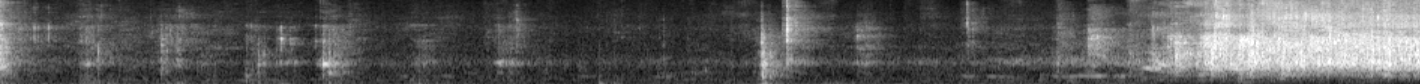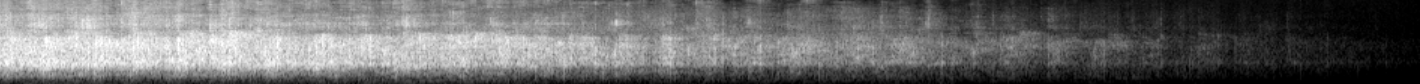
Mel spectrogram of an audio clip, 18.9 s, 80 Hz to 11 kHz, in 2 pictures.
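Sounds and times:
audience applauding: 7.2s - 17.8s.

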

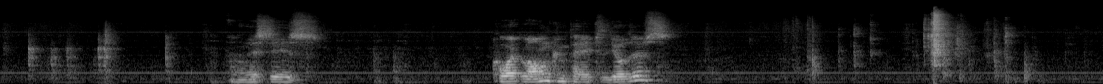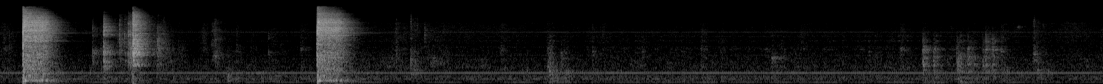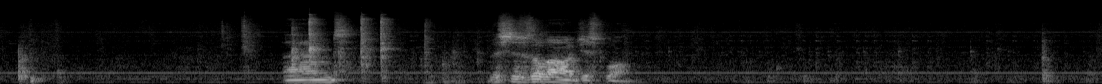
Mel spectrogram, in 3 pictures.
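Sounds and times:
silenced air rifle shots: 11.3s - 11.6s, 14.2s - 14.6s.

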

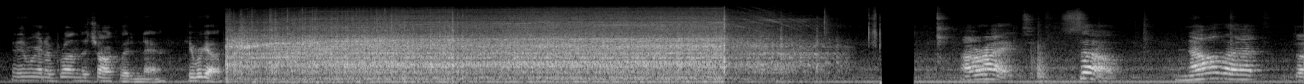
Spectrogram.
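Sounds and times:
food processor chopping: 2.3s - 8.6s.

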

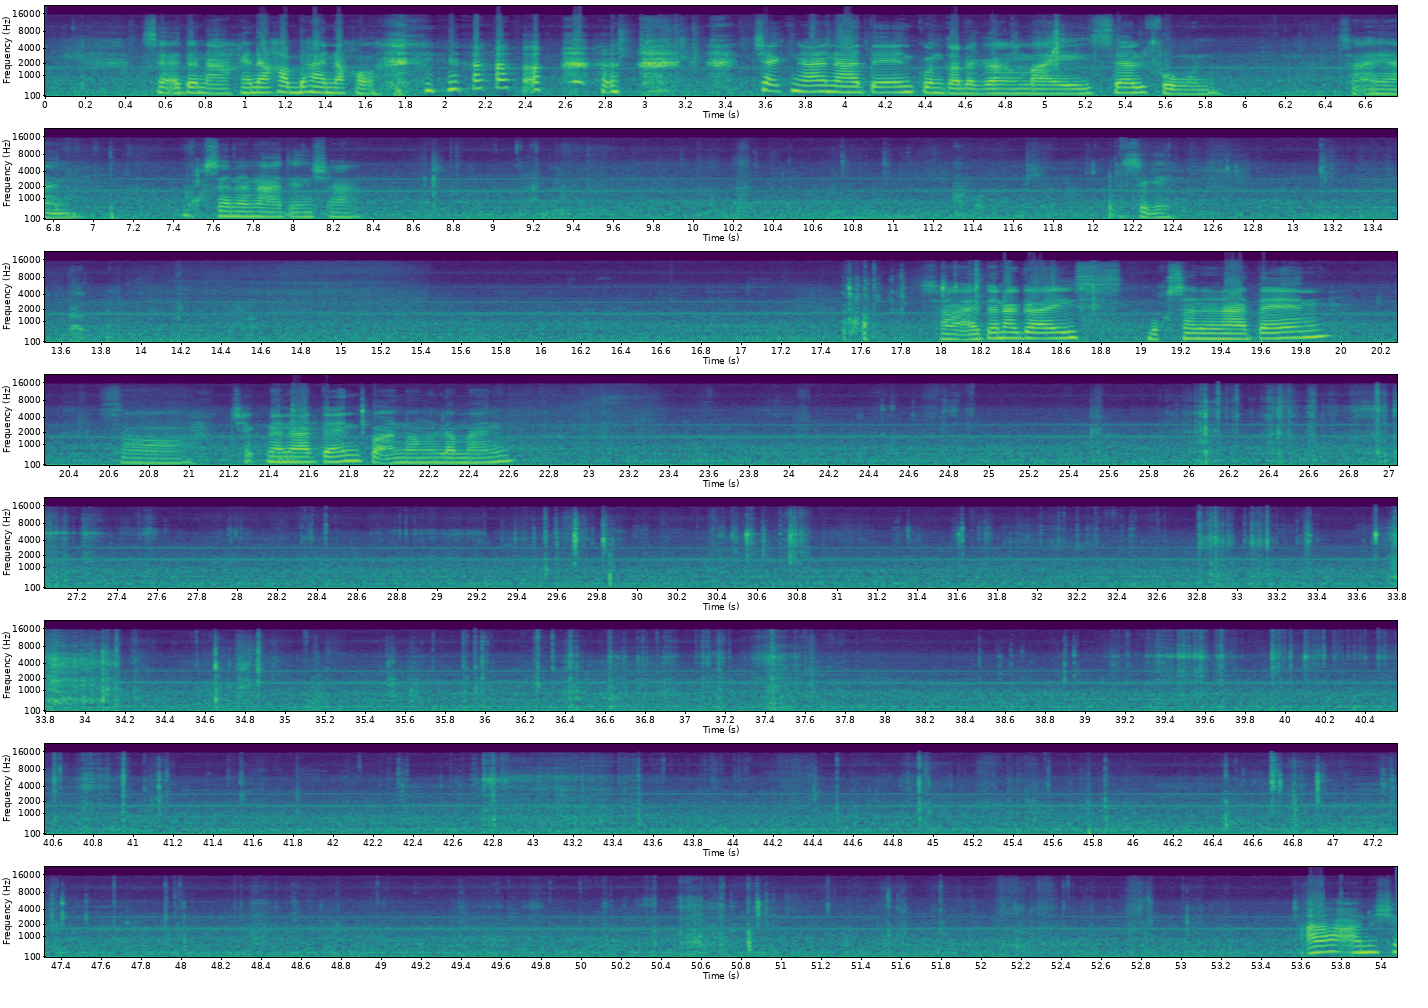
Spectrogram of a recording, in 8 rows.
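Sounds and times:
steady low hum: 0.0s - 54.0s
cardboard scraping and crackling: 22.9s - 53.3s.

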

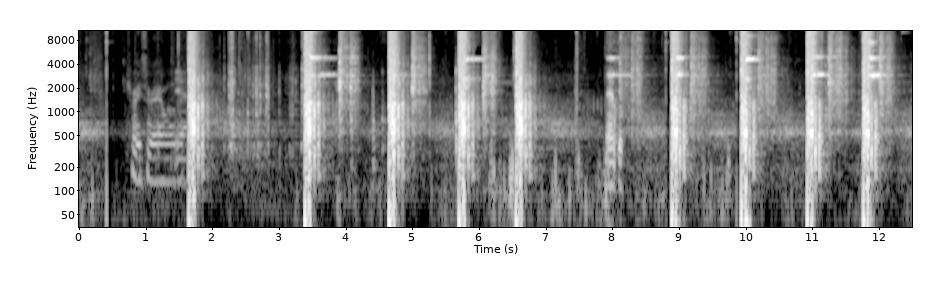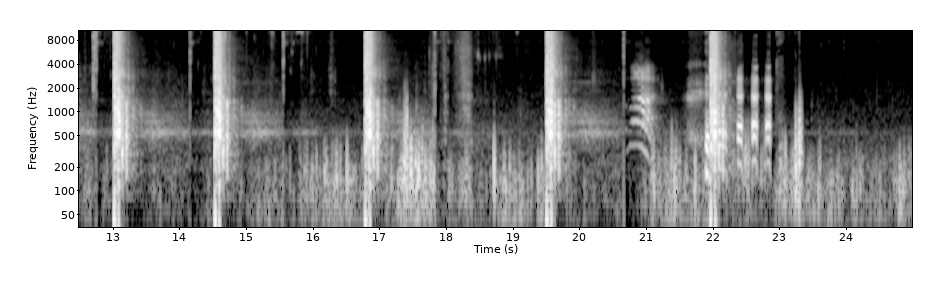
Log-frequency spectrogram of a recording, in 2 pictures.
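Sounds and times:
handgun shots: 1.6s - 2.1s, 3.4s - 6.9s, 8.0s - 12.3s, 13.0s - 13.4s, 14.5s - 15.0s
steel plate metallic ring: 3.4s - 4.3s, 4.9s - 6.5s, 7.9s - 12.6s.

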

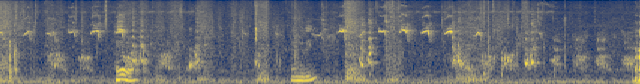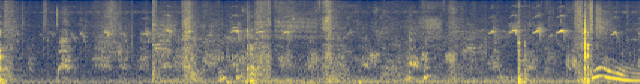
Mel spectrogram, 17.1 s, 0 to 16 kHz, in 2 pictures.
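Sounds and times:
pig grunting: 6.0s - 8.9s, 10.6s - 17.0s.

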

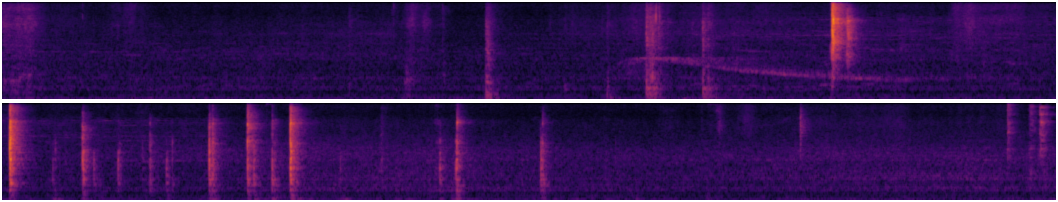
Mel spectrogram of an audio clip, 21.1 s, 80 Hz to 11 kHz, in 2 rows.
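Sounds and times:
wooden discs clicking and knocking: 8.3s - 8.6s, 10.6s - 16.2s.

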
